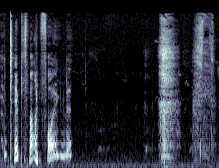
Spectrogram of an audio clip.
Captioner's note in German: Gelächter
